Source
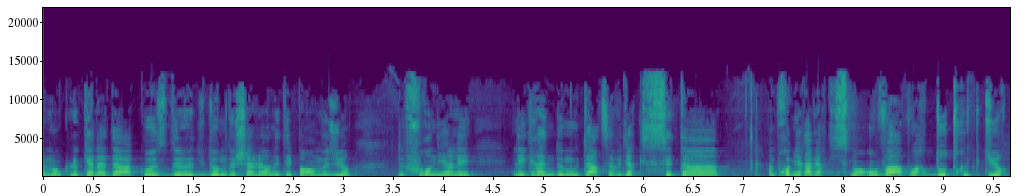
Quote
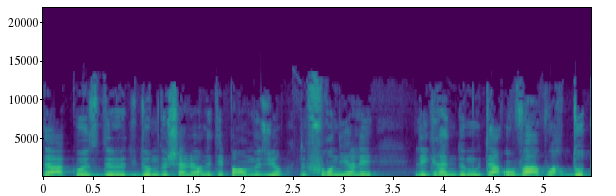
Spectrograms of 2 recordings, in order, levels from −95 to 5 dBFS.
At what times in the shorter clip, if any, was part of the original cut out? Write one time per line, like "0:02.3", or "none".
0:02.5
0:04.6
